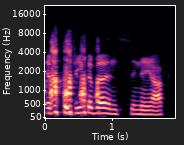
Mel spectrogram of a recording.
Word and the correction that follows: Siniakova: I'm so sorry, Siniakova.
